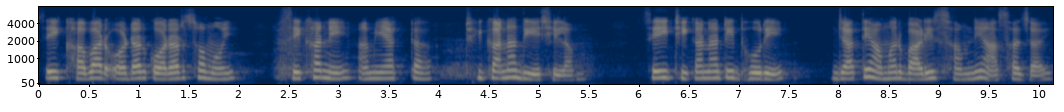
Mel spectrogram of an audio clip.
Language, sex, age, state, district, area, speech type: Bengali, female, 45-60, West Bengal, Purba Medinipur, rural, spontaneous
